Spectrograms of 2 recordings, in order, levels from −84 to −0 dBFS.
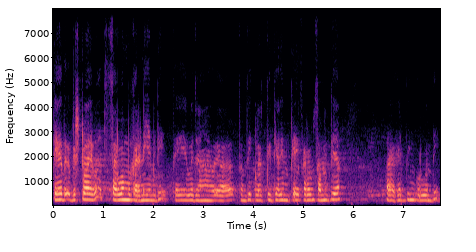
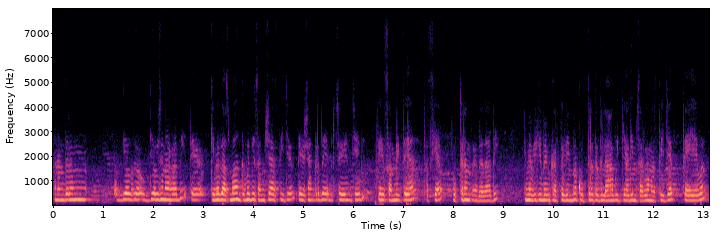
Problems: background sounds at intervals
